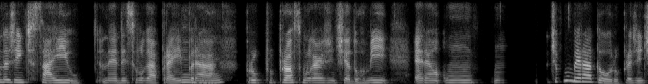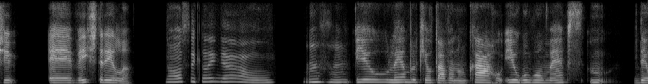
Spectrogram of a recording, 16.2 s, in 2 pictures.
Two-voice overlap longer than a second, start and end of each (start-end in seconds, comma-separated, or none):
none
